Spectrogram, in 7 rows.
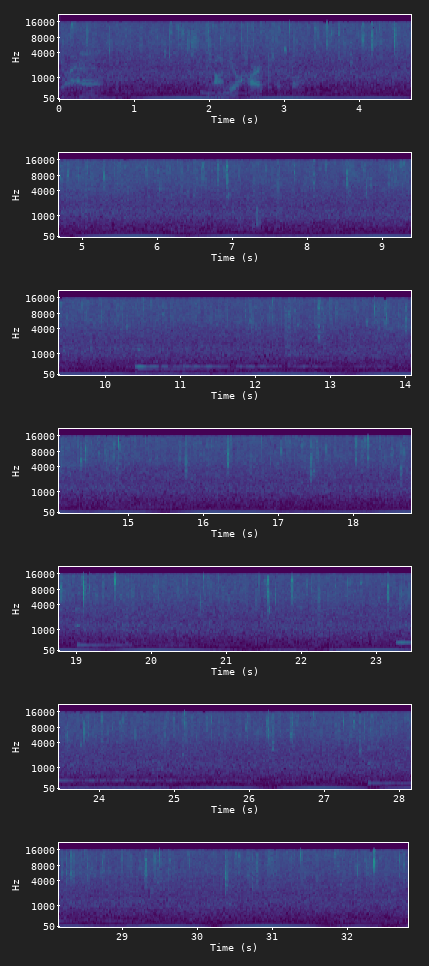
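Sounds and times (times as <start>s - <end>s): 
rain pattering on a surface: 0.0s - 32.8s
speech: 2.0s - 3.4s.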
